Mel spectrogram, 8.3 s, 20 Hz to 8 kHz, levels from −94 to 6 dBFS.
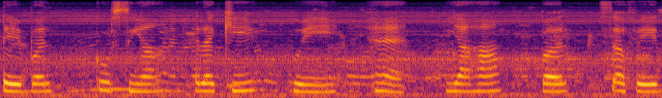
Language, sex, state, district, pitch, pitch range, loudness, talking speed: Hindi, female, Chandigarh, Chandigarh, 230 Hz, 225-240 Hz, -16 LUFS, 60 wpm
